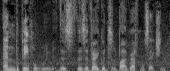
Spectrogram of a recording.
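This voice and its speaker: A man's voice: medium pitch, quick pace, gravelly. A man from Essex with a southern English accent, giving discursive, stop-start interview answers as a walking guide, recorded outdoors. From Essex, England. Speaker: walking guide and festival guest. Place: outdoors near a creek by the estuary. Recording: steady background noise, outdoors.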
